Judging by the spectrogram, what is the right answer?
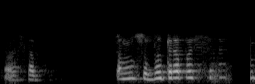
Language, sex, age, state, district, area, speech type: Odia, female, 45-60, Odisha, Gajapati, rural, conversation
